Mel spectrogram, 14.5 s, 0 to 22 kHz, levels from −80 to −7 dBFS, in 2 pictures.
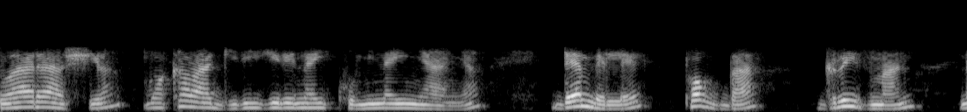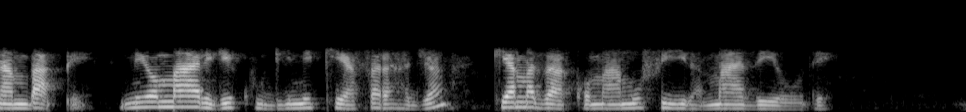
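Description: Speech passed through a G.729 codec throughout, with plainly audible damage: a rough, slightly synthetic quality from the pitch-and-pulse reconstruction, consistent with 8 kbit/s. A spectrogram shows a telephone band of 150 Hz to 3.4 kHz and nothing above 3.5 kHz.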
